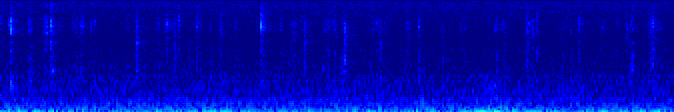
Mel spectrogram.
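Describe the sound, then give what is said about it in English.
Soft tapping on a quiet Braille keyboard, a fast, continuous run of many light key clicks, faint throughout with no voices. “So these Braille keys were designed very carefully. They sit just so that each key sits under your finger, and when you press, the keys aren't that loud. If I'm typing,”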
